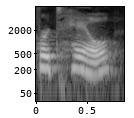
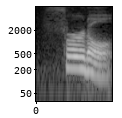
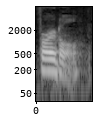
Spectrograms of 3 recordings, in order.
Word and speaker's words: fertile: know oh fertile not for tail fertile it's pronounced like turtle so you guys know the animal turtle turtle rhymes with fertile it's a funny word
